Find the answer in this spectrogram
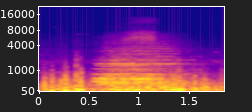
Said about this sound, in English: Like, you got this a car was just going through and the train tracks was coming, the train's coming, and the car just went around the barricade just to go around.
